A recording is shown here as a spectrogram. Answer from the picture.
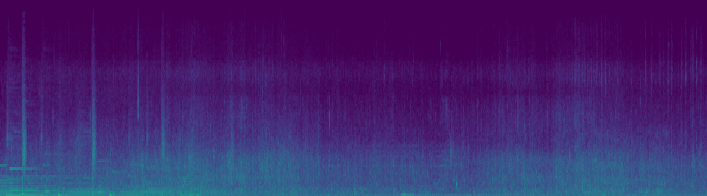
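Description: Background music for the first few seconds, ending about four seconds in. After that, a steady wash of small waves against shore rocks, with wind on the microphone.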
